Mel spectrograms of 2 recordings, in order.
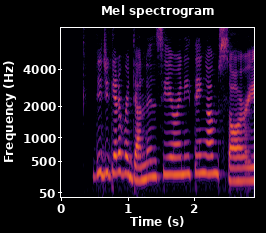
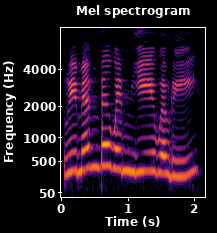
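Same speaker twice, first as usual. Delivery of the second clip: higher, put-on Scottish voice; Scottish accent; 4 semitones higher than usual. Shown as a demonstration. Streamer showing off to viewers, Scottish accent. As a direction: lay on a lilting Scottish accent. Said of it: "would you like my Scottish accent?".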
